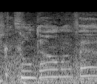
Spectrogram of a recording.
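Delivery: put-on high, childlike echo; mock little girl voice. Echoing her clip in a little girl voice. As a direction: parrot it like a creepy doll. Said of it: "like the voice ... possessed doll".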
